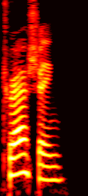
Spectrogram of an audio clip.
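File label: "trashing", British English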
